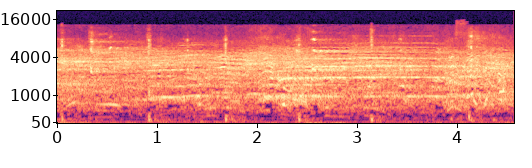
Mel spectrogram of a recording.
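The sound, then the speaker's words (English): A basketball is dribbled on a court during a game. The low bounces come in a steady, regular run over a constant noisy background. “going to dribble up near the top.”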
